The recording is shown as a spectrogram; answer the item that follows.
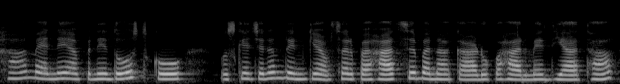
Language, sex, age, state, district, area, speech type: Hindi, female, 30-45, Rajasthan, Jaipur, urban, spontaneous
